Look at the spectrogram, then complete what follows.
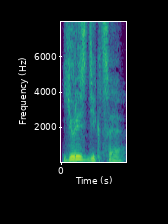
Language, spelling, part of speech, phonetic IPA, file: Russian, юрисдикция, noun, [jʉrʲɪzʲˈdʲikt͡sɨjə], Ru-юрисдикция.ogg
- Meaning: judicial cognizance, competence, jurisdiction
